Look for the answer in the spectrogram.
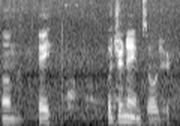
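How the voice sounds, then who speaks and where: A man playing a gruff, battle-worn dwarf commander who banters folksily in a fantasy audio drama. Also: fairly low pitch, a little slow, slight background noise, lightly acted. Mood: gruff curiosity. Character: gruff battle-scarred dwarf commander, shaggy and friendly to recruits.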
